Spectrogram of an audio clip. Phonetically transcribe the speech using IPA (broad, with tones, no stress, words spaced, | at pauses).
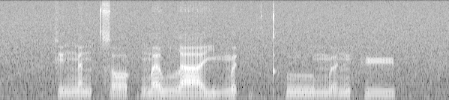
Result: kɪ˨˧ŋɐ˨˩n t͡sɔː˨k̚mɐ˥wlaː˧j mɵ˥t̚ ʊ˧k̚t̪ʰuː˨mɵ˨˥nkyː˧p̚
